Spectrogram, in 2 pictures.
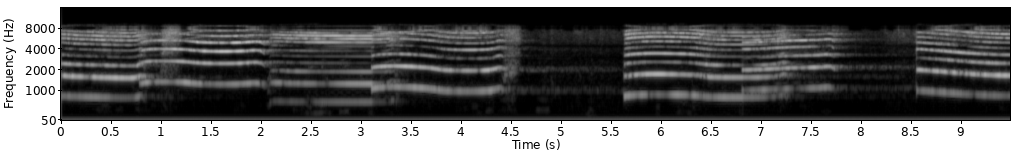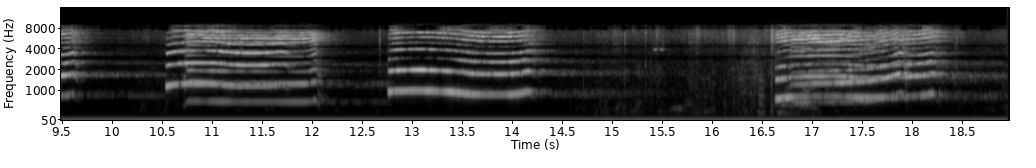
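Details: An indri sings a lament of loud, wailing notes that hold, slide and swoop in bursts of a few seconds.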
